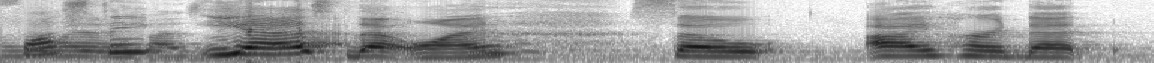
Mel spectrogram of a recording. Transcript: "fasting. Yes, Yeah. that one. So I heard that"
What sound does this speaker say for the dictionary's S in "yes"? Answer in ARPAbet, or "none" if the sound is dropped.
S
